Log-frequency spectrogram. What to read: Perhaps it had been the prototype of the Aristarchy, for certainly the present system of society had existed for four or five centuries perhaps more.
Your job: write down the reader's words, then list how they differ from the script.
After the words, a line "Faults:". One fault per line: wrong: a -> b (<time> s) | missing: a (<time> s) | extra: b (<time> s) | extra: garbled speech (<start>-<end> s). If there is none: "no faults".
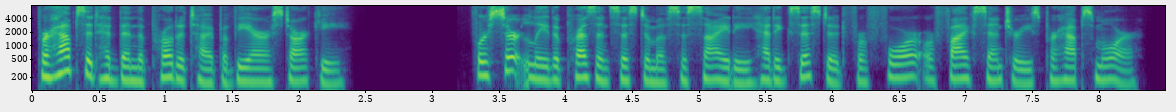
Perhaps it had been the prototype of the Aristarchy, for certainly the present system of society had existed for four or five centuries perhaps more.
Faults:
no faults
